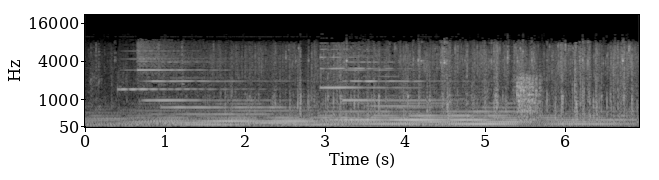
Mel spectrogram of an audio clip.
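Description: Clip-clop of hooves from horses walking with riders: a steady, rhythmic beat that stays loud and even throughout, with sustained tonal sound running alongside.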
